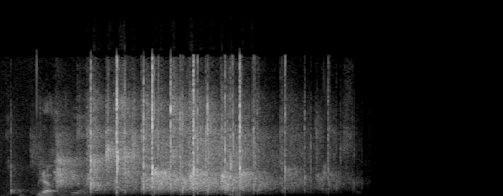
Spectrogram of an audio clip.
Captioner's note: applause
